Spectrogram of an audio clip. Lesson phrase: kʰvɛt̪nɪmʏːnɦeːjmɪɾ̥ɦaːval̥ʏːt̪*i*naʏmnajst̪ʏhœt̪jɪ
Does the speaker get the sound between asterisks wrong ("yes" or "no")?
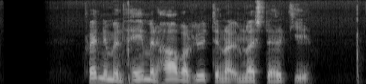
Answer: yes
